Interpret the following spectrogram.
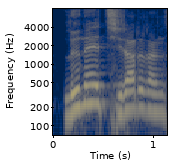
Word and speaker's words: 르네 지라르: 이런 프랑스의 유명한 인류학자 르네 지라르라는 사람이 있습니다 발음에 유의하셔야 돼요 르네 지라르 그런데이 프랑스에서 굉장히 위대한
